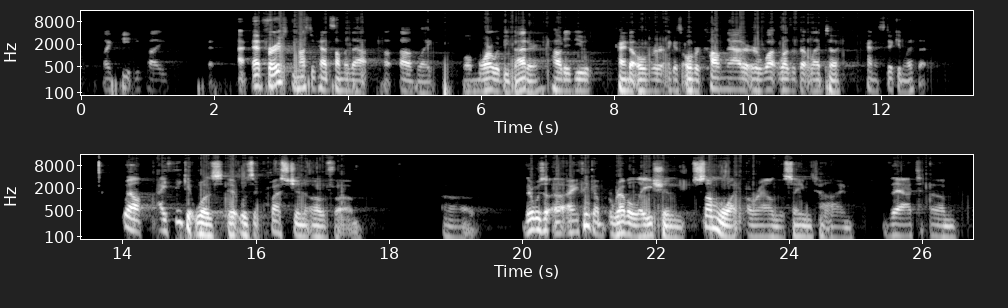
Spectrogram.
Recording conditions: distortion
